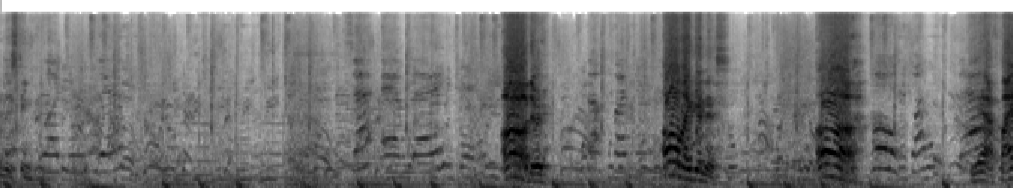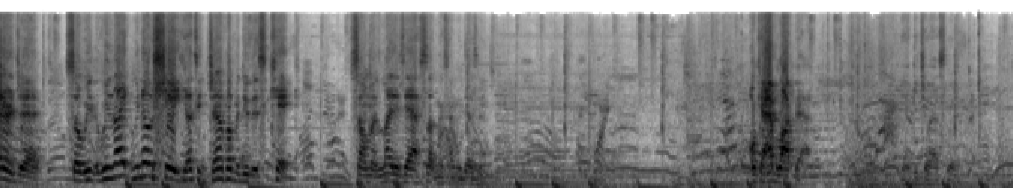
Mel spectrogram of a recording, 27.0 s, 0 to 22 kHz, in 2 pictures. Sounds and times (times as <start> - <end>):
Music: 0.0 - 27.0
Speech: 12.7 - 20.2, 23.2 - 24.4.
